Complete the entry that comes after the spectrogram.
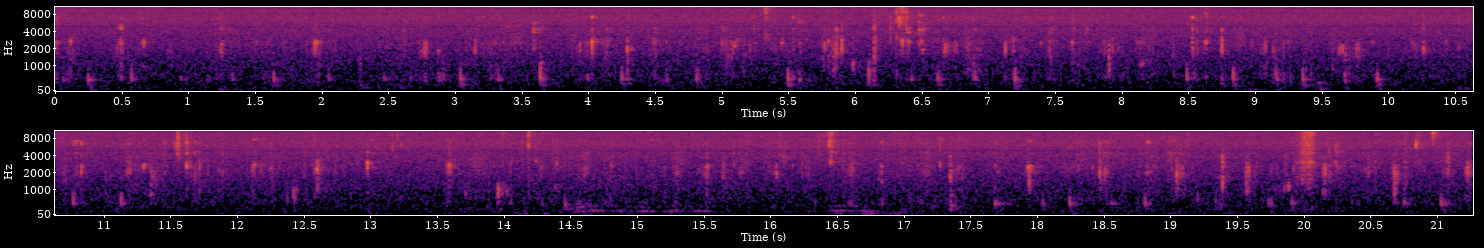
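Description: Faint chewing of sushi rolls: soft wet mouth clicks and smacks, several a second.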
